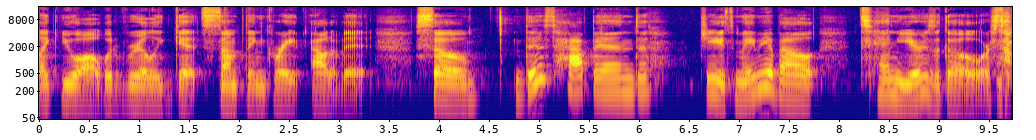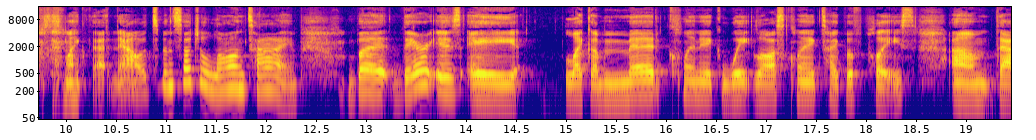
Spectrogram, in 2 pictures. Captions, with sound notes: like you all would really get something great out of it. So this happened, geez maybe about 10 years ago or something (laughs) like that, now it's been such a long time. But there is a, like a med clinic, weight loss clinic type of place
